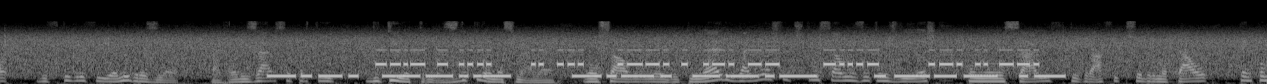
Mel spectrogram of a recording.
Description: Morse code, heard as two keyed tones, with radio static and speech in Portuguese. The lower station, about 16 wpm, 390 Hz: CQ CQ JA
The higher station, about 27 wpm, 950 Hz: QTH IS PERM <BT> RIG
